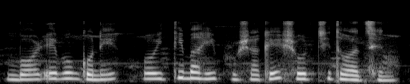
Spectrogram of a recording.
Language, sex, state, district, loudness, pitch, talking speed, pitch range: Bengali, female, West Bengal, Alipurduar, -17 LUFS, 245 Hz, 100 wpm, 225-260 Hz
